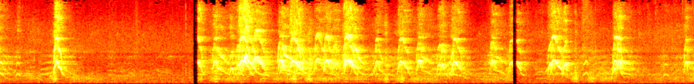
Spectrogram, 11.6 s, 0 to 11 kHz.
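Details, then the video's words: A flock of Eurasian wigeon at Mizumoto Park, Tokyo, in March 2023 gives a steady chorus of high, whistled calls that rise and fall, overlapping about once a second, with a few rougher squawks mixed in. "ヒドリガモ (Mareca penelope) カモの鳴き声"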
